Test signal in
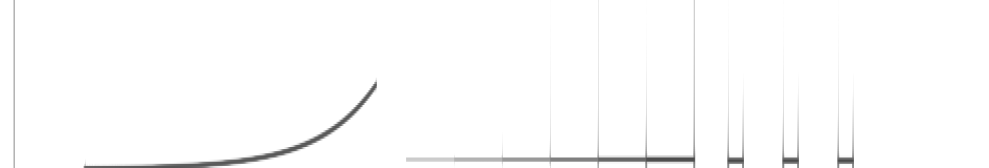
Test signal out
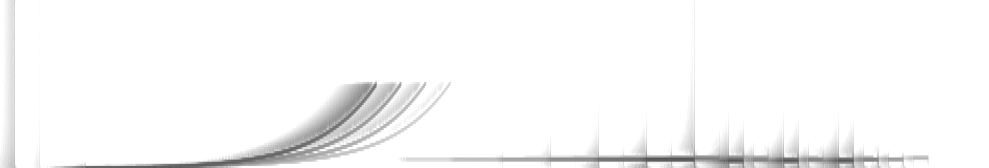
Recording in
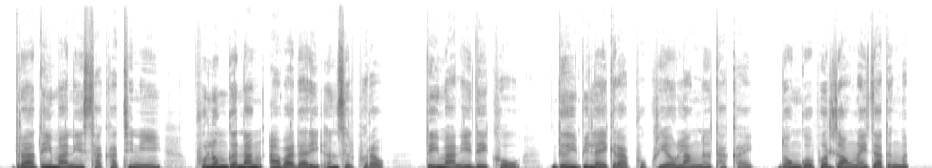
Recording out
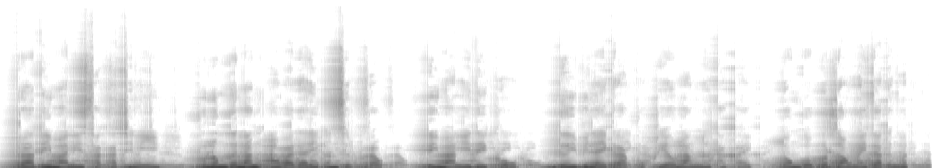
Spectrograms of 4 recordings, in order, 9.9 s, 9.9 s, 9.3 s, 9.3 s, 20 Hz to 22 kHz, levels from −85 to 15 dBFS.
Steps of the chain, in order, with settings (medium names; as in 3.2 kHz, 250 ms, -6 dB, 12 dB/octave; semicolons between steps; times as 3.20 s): reverse spectral sustain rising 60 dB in 0.42 s; treble shelf 2.4 kHz -10.5 dB; frequency shift +16 Hz; on a send: frequency-shifting echo 249 ms, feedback 31%, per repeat +97 Hz, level -16 dB; on the sum: trim -3 dB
